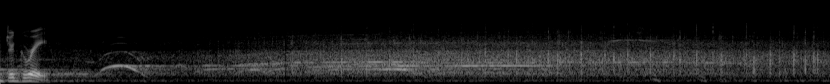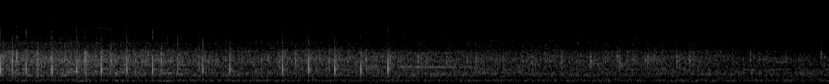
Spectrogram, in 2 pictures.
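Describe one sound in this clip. A crowd applauds and cheers in a large hall.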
